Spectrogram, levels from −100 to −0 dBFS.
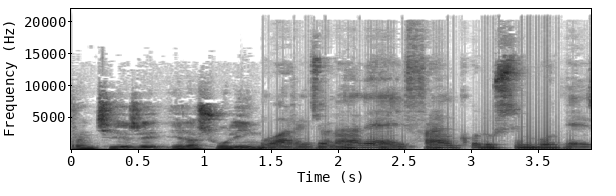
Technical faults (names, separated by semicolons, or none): planar audio read as interleaved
